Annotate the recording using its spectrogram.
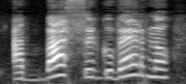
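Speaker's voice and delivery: defiant roar of the crowd; redoubled shout. Acted. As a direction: shout it back at the bayonets.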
